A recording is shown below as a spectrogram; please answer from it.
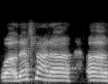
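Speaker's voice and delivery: fake deceitful voice. Retelling how Marvin sounded when caught in an argument: imitating Marvin's lying voice. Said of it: "how Marvin tried to lie with his voice".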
